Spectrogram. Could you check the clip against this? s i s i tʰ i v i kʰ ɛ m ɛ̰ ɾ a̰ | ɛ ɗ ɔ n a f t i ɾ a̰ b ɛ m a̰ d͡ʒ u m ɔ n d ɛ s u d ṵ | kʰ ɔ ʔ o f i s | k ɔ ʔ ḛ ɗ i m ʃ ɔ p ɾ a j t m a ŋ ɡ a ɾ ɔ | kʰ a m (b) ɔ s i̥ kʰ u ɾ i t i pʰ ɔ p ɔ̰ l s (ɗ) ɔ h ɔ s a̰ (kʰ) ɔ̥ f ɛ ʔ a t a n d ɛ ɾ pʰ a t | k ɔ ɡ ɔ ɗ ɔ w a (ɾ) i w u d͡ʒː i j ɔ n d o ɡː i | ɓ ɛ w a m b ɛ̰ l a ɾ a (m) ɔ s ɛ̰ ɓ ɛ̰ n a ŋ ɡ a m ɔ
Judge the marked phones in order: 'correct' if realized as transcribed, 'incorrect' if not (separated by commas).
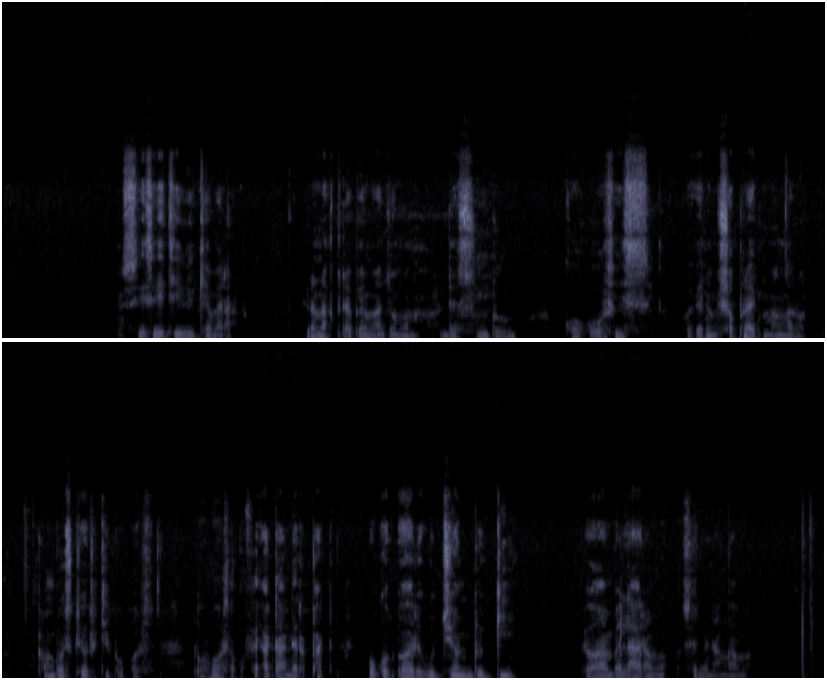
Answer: correct, correct, incorrect, correct, correct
